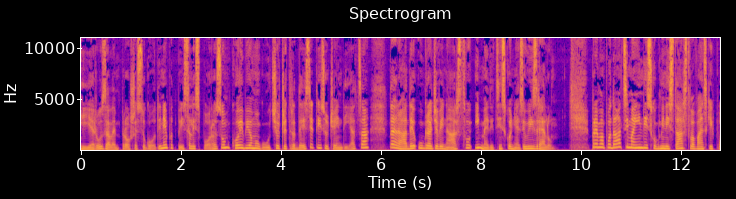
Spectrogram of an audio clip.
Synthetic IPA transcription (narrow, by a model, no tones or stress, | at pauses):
ijeɾuzale̞mpɾo̞ʃle̞suɡo̰d̪inepo̞d̪̚piːsalispo̞̰ɾazumkʰo̞jibio̞mo̞ɡuːt͡ɕio̞t͡ʃe̞t̪r̩d̪e̞se̞t̪ːisut͡ɕaind̪ḭjat̪sad̪̥aɾaːd̪e̞ʔuɡɾad͡ʑeʋinaːɾst̪ʋuime̞d̪it̪sinsko̞jɲe̞ziuizɾaelˠṵ | pɾe̞mapo̞d̪aːt̪simaind̪ijsko̞ɡminist̪aːɾst̪ʋaʋaɲskixpo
